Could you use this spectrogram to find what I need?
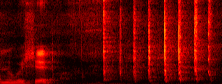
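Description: A man kisses a dog with quick smacking sounds.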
